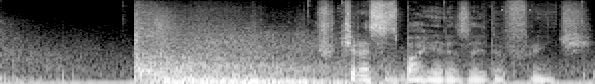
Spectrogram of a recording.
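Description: A rifle fires a single loud shot that booms and rumbles away.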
